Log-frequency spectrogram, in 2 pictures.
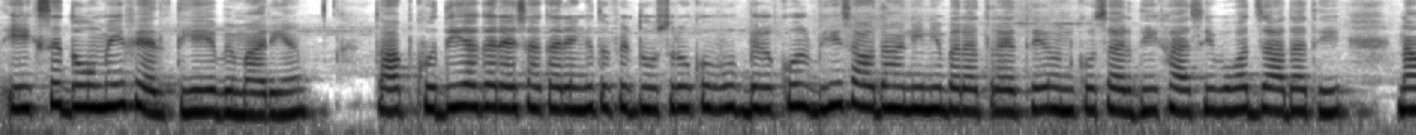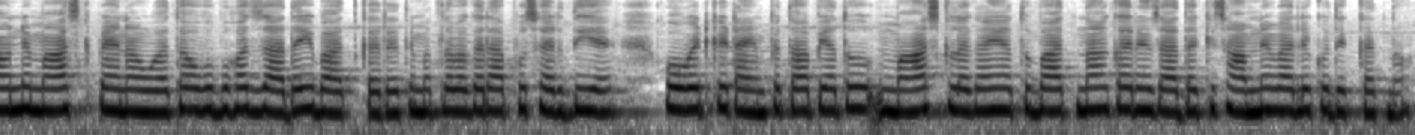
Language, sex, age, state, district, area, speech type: Hindi, female, 18-30, Madhya Pradesh, Jabalpur, urban, spontaneous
